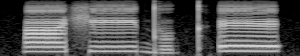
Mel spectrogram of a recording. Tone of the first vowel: high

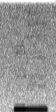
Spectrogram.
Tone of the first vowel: low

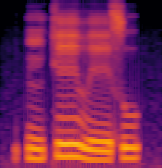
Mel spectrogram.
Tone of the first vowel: low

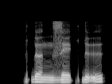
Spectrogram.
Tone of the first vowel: low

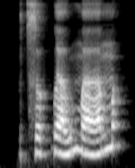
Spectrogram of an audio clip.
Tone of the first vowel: rising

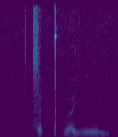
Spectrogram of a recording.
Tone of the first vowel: rising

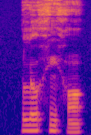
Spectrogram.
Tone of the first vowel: high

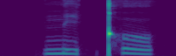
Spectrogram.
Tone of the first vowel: high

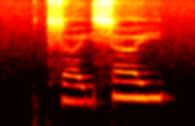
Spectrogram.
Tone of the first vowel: low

